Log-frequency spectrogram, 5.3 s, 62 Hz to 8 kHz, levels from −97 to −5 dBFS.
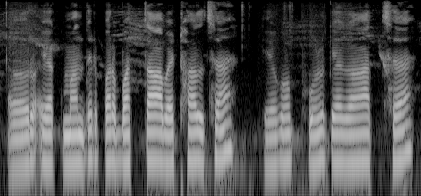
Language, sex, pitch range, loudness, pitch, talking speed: Bhojpuri, male, 140-150 Hz, -33 LUFS, 145 Hz, 135 wpm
